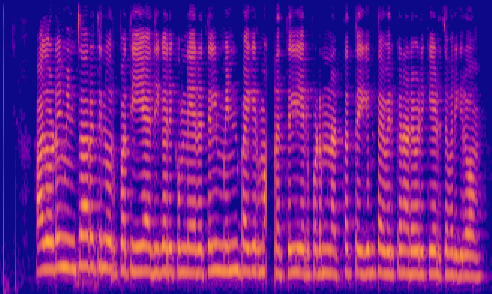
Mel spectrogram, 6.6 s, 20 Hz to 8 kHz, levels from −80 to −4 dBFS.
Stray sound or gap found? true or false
true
